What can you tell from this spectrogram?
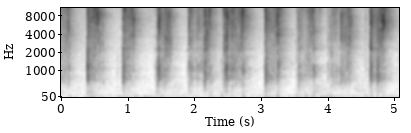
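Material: Plastic.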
